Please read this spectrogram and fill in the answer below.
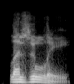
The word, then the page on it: lazuli: American English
